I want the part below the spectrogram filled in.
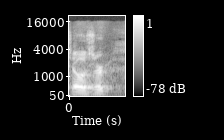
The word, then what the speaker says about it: Tozour: My family name is spelled T-O-Z-O-U-R. Pronounced the same, Tozer, and found out we all come from the same tribe of people in England.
